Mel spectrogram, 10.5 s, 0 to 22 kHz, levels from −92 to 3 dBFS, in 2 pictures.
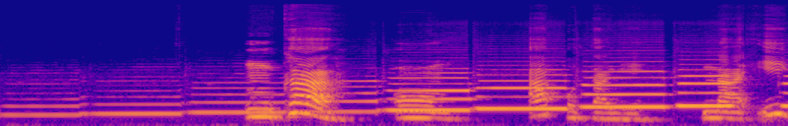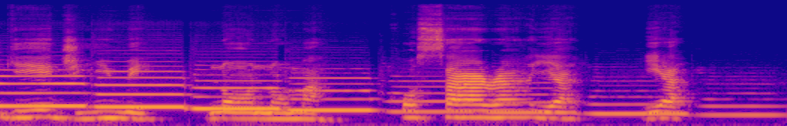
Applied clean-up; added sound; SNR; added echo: none; Wind instrument, woodwind instrument; -1 dB; none.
